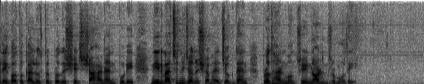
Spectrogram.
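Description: A woman reads out the news calmly and clearly into a microphone.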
